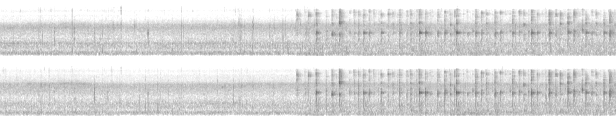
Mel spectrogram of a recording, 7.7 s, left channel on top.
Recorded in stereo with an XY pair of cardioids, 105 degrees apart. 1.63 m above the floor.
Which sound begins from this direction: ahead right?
A finger snap, at 3.7 s.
